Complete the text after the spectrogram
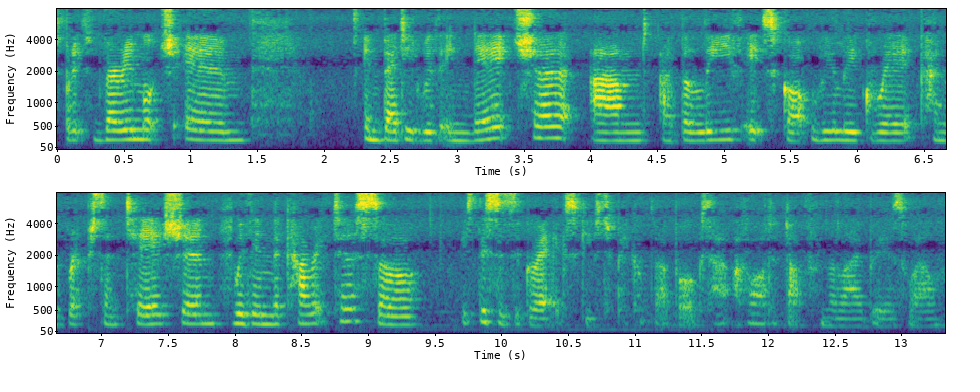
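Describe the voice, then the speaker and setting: Woman, Yorkshire accent, book vlogger, mid-pitched voice, chatty, trails off into soft asides, faint background hiss. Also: poor audio. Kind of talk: casual book vlog, reading blurbs aloud.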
